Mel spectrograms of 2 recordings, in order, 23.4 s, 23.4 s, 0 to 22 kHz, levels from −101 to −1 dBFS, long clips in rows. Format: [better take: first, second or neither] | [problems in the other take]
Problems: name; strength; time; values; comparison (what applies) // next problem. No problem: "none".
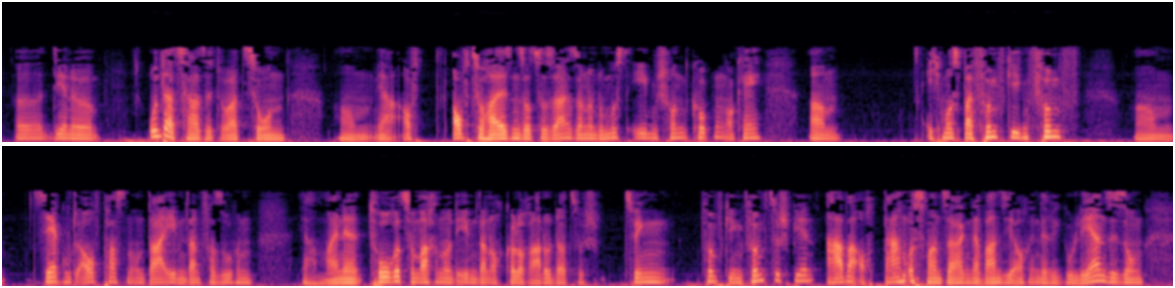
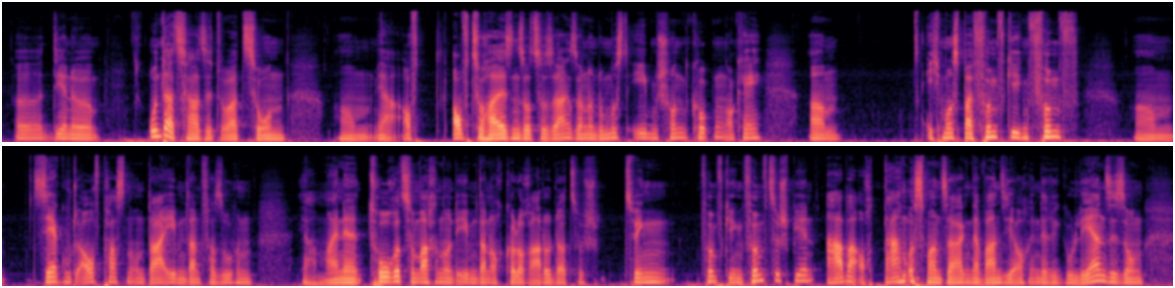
second | garbled, watery; slightly; nothing above 5.5 kHz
